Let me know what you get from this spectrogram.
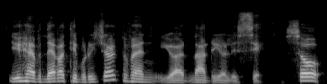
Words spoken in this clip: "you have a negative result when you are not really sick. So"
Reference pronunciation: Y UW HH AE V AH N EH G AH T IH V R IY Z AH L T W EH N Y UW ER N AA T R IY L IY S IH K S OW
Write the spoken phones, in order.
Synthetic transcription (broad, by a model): Y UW HH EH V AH N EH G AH T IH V R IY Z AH T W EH N Y UW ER N AA T R IY L IY S IH K S OW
